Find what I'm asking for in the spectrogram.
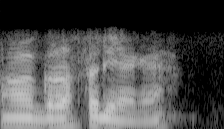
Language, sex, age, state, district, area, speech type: Odia, male, 18-30, Odisha, Bhadrak, rural, conversation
